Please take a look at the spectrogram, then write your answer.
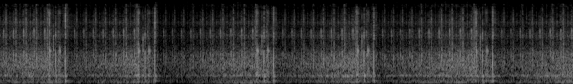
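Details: Enjomor hit-and-miss model engine over heavy background highway, traffic and chatting noise: a sharp firing pop roughly every second with coasting between shots. It is running normally and nicely.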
